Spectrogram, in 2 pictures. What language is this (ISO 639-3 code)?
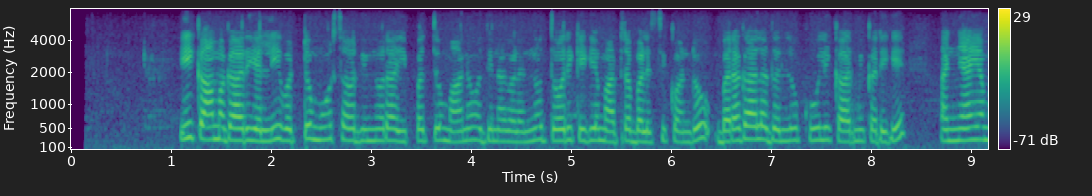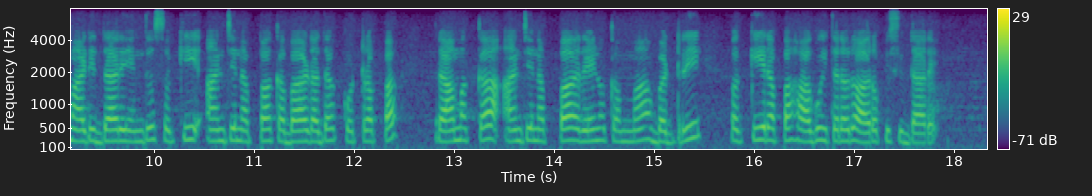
kan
